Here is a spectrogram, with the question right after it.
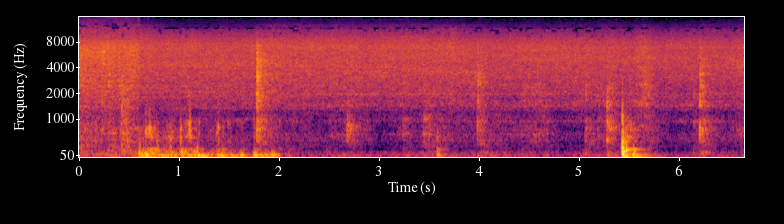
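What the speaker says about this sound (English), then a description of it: "I'm just going to mix this up so it spreads in the oil properly" Soup ingredients being stirred in oil in a pot for a bean and barley soup, with soft scraping and sizzling strokes that are busier at the start, then sparse knocks and one sharper clatter near the end.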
